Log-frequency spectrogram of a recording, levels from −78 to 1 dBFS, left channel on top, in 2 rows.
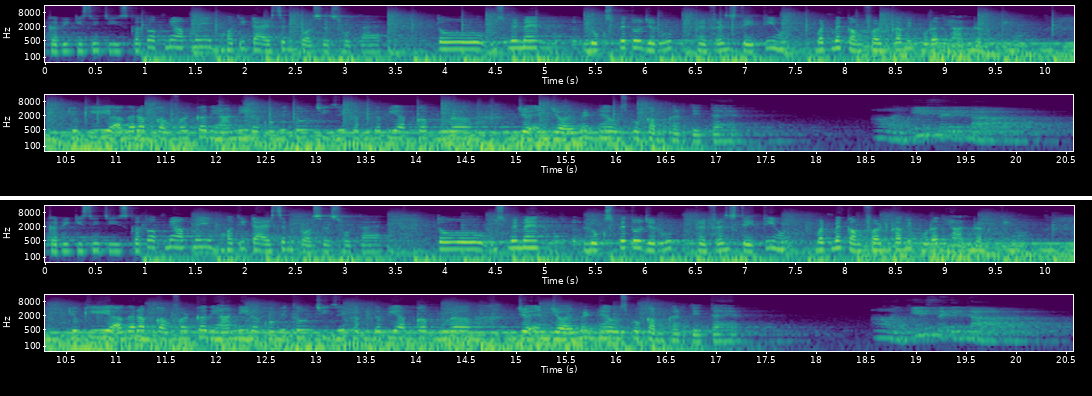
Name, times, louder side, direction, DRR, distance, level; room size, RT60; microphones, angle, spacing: voice 1, 0.0-5.0 5.3-17.2, right 1 dB, 10° right, 10 dB, 0.3 m, -24 dB
sound 1, 1.0-1.1 1.5-1.8 2.2-3.0 3.4-3.8 4.2-5.0 5.4-5.8 6.1-7.0 7.4-7.7 8.1-8.9 9.3-9.7 10.1-10.9 11.3-11.7 12.0-12.9 13.3-13.6 14.0-14.8 15.2-15.6 16.0-16.5, left 1 dB, 75° left, 1.6 m, -25 dB
sound 2, 8.1-16.1, equal, 90° right, 3.3 m, -24 dB
voice 2, 18.5-20.0, right 1 dB, 35° right, -5 dB, 3.8 m, -31 dB
13.5 x 12.0 x 4.8 m, 2.9 s
head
